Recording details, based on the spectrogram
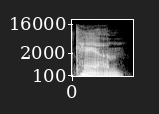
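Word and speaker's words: Cannes: of of crap I can never say the word cans is it can I think it's can can yeah c a n n e s silent s always gets me I think it's can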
